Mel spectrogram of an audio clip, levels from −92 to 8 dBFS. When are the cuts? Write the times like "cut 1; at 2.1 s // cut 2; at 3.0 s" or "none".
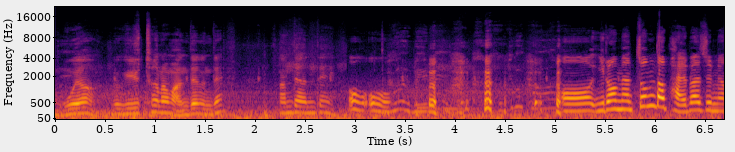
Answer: none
